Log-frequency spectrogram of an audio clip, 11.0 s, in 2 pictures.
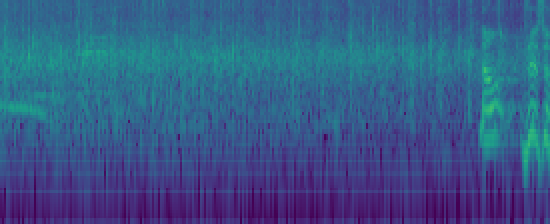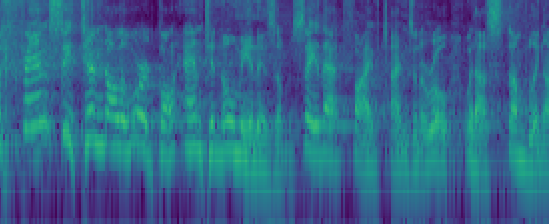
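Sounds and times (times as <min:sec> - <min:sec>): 
audience applauding: 0:00.0 - 0:06.0
speech: 0:04.8 - 0:10.9.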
